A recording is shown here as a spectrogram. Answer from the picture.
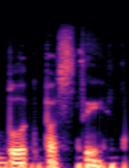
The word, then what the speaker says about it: блокпосты: Какое ударение у слова блокпосты? Блокпосты, ударение. Блокпосты. Правильно.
